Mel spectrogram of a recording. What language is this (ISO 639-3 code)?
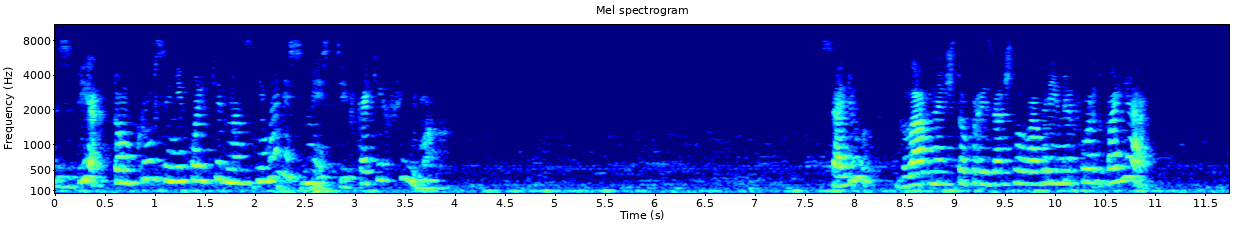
rus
